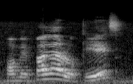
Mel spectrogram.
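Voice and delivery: loud, heated telling-off of a customer; an angry customer giving the cashier an earful; angry rant. Pretend. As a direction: chew her out, loud and fed up. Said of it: "yo sí le hubiera dicho".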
